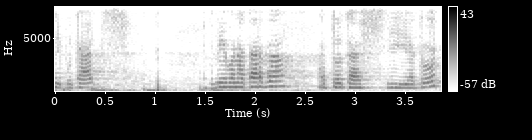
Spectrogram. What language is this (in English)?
Catalan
